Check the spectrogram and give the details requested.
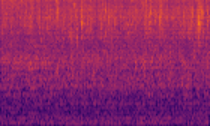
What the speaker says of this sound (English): Now I've opened the kitchen sink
